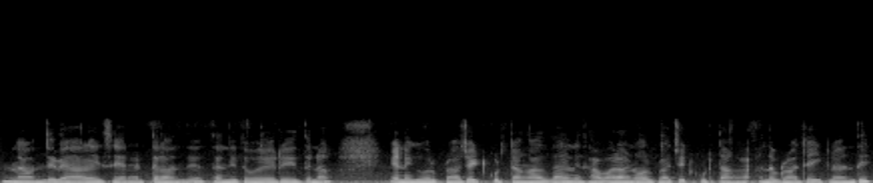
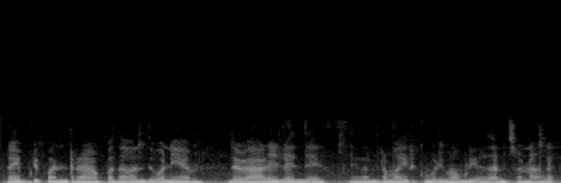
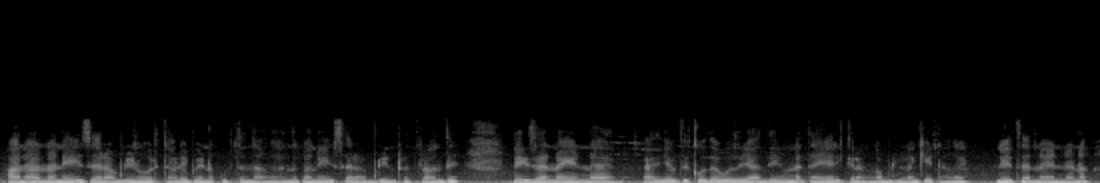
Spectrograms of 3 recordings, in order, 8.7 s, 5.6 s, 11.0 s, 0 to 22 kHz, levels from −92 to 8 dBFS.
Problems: none marked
